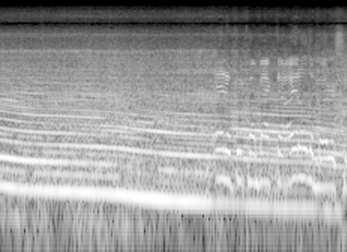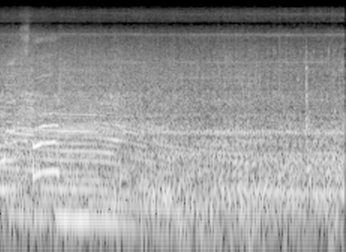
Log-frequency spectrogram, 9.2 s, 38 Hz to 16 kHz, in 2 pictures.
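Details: 2003 Mercury 15 hp two-stroke outboard, lake test: strong steady buzz at wide-open throttle, then pitch drops smoothly back to idle without stalling; normal full-throttle run.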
